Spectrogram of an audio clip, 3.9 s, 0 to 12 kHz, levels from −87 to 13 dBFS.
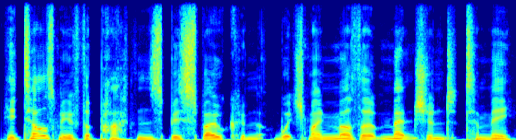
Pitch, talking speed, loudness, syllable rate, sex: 125 Hz, 200 wpm, -19 LUFS, 5.2 syllables/s, male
